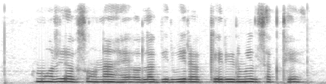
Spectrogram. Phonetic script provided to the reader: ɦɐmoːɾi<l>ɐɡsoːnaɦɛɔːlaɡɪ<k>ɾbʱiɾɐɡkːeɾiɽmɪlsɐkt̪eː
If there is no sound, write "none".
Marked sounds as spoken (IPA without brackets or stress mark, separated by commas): ɾ, none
